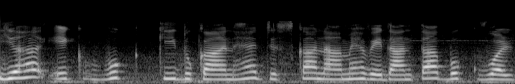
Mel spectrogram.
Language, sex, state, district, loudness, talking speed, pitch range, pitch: Hindi, female, Uttar Pradesh, Muzaffarnagar, -18 LUFS, 150 wpm, 230-275 Hz, 255 Hz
